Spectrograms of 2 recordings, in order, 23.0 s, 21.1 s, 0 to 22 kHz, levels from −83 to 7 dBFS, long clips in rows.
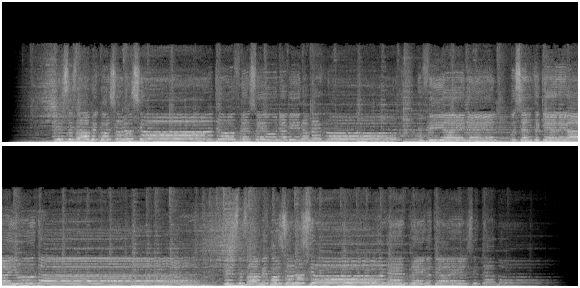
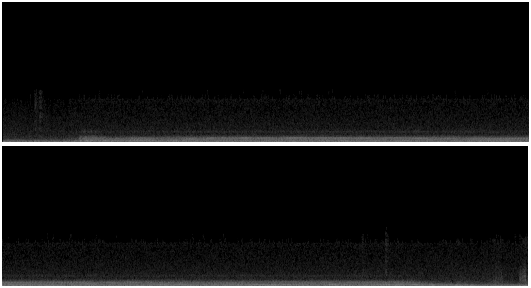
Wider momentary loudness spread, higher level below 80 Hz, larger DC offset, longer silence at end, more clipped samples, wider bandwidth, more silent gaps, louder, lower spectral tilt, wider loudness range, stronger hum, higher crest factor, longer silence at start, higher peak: first, 8 LU vs 4 LU; first, -36 dBFS vs -50 dBFS; neither; first, 0.8 s vs 0 s; neither; first, 16 kHz vs 8.2 kHz; neither; first, -17 LUFS vs -47 LUFS; second, -4.5 dB/octave vs -7 dB/octave; about the same, 3 LU vs 1 LU; neither; about the same, 16 dB vs 14 dB; first, 0.45 s vs 0 s; first, -2 dBFS vs -32 dBFS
